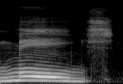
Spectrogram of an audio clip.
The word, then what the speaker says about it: mês: Mês tem timbre fechado. Mês. Fé tem timbre aberto, mas ambas são tônicas porque são fortes.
